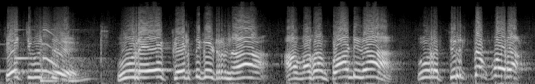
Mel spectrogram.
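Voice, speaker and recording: A blunt villager with a very high voice. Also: male voice, steady tone, normal speed, sharp tone, soft background music, rough recording. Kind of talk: comedy film dialogue.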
